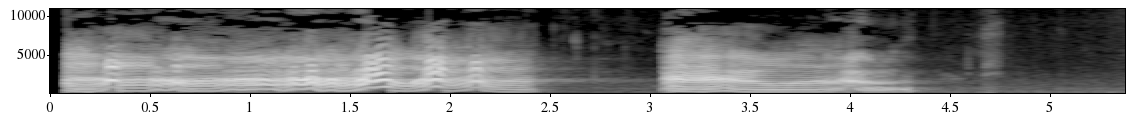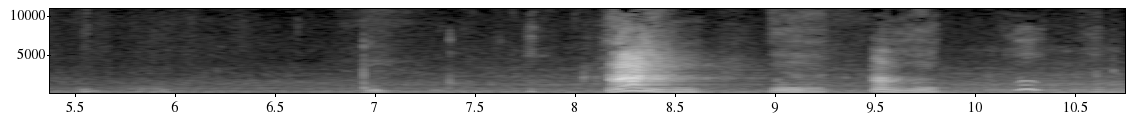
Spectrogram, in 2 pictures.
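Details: Poodle in China giving a rapid run of high, wavering whines and yelps for about two seconds, then a second burst of whining, followed by quiet and a few scattered short yips.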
